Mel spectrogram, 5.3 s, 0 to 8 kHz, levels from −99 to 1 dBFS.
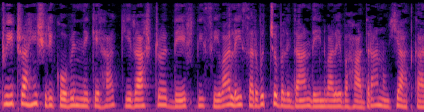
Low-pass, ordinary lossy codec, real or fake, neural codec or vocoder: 7.2 kHz; MP3, 48 kbps; real; none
